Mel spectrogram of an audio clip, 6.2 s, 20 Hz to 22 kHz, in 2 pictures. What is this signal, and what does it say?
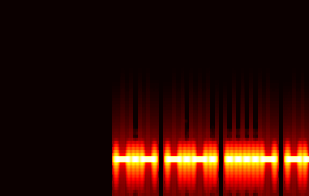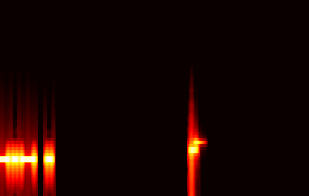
Morse code, heard as a keyed tone, about 28 wpm, 690 Hz. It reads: KC4QE
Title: USA Call Signs - 3x Character Spacing - 28wpm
